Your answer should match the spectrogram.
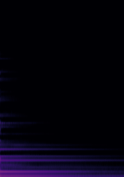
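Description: A single plucked B string on a guitar, tuned as part of a string-by-string lesson, rings out clearly and alone, its steady tone slowly decaying over a second.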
